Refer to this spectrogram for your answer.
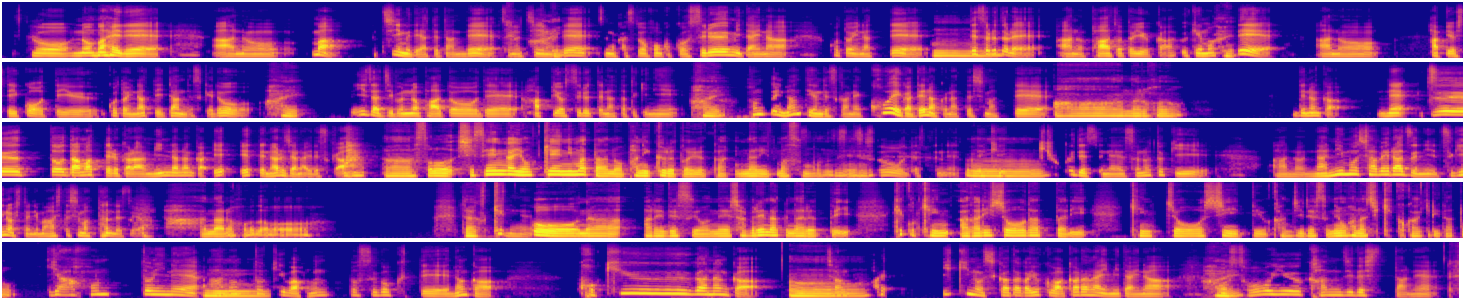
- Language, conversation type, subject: Japanese, advice, プレゼンや面接など人前で極度に緊張してしまうのはどうすれば改善できますか？
- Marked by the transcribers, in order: chuckle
